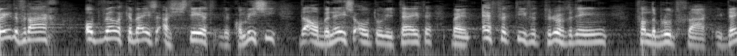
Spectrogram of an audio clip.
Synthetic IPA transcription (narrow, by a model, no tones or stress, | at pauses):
ejdəvraːχ | ɔpʋɛlˠkəʋɛjzəɑsy̥stɪːɹtdəkɔmɪsi | dəɑlˠbanejsəɔwtoritɛjtənbɛjənɛfɛk̚tivətərɵχdrɪŋɪŋ | v̥ɑndəblutfraːkɪɡ̚dɛ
